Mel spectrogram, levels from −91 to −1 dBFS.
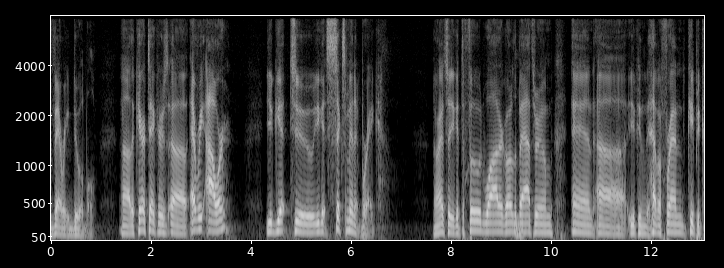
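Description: Nothing stood out on listening to this speech, which comes through a call path whose content stops at 8 kHz, as fits a wideband call codec.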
